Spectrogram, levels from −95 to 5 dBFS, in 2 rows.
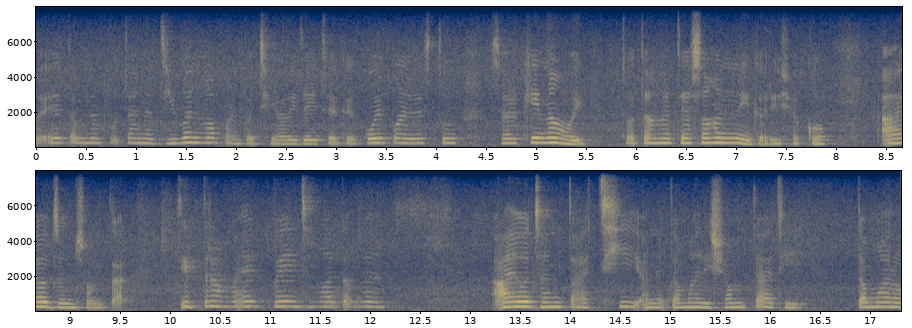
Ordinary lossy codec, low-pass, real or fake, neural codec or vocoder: none; none; real; none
